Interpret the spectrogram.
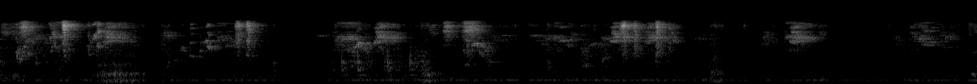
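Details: A budgerigar chatters on 1/20/2023 with rasping, buzzy warble phrases and bright chips, broken by brief silences around the third and seventh seconds, over a faint low electrical-sounding hum.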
